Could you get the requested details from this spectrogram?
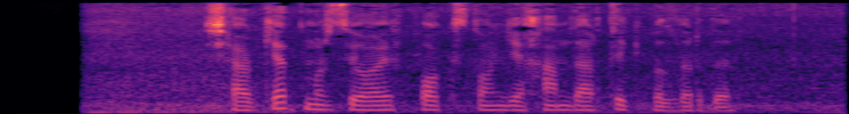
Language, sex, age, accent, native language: Uzbek, male, 18-24, Andijon, Uzbek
